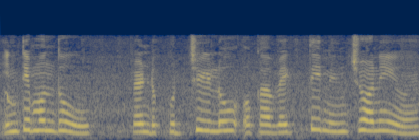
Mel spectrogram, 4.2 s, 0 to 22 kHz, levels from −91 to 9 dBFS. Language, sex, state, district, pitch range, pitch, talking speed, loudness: Telugu, female, Andhra Pradesh, Annamaya, 225-275 Hz, 245 Hz, 100 wpm, -16 LUFS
